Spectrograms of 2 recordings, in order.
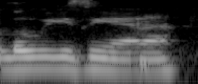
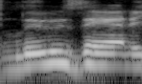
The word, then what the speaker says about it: Louisiana: did say Louisiana which me is the right pronunciation of how you say that state it's not Louisiana it's Louisiana you better listen to uh what's his name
